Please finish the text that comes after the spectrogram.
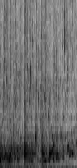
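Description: Soapy water mixed with washing-up liquid is poured from a jug into the bell of a brass instrument, making a steady, close liquid pour and splash that keeps going throughout.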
